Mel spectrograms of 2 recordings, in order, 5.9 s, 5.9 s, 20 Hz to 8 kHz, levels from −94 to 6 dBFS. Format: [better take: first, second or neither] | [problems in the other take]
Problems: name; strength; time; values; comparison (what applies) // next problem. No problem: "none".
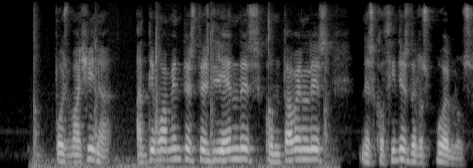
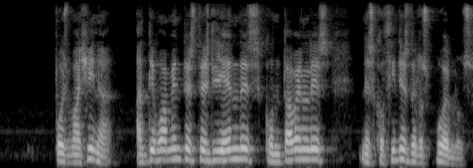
second | background sound (Walk, footsteps); 15 dB below the speech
